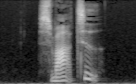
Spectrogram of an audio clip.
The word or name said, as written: svartid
